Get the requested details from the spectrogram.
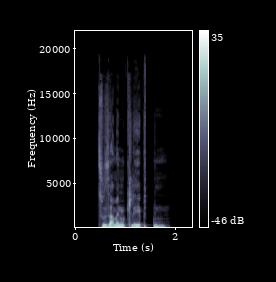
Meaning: inflection of zusammenkleben: 1. first/third-person plural dependent preterite 2. first/third-person plural dependent subjunctive II
- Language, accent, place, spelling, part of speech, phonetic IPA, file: German, Germany, Berlin, zusammenklebten, verb, [t͡suˈzamənˌkleːptn̩], De-zusammenklebten.ogg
